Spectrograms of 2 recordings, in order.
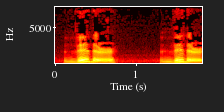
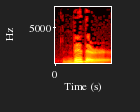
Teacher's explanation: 舌尖都吐出来一点，然后声带震动发▁th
